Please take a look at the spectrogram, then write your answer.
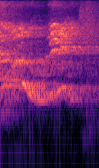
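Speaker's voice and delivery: shrieking high and loud with a laugh; excited shriek. Acted. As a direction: let it fly, squealing with delight. Excited shout while dancing.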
